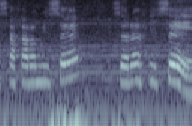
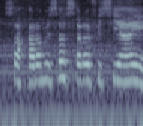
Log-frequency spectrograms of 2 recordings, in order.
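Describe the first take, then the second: First: The final ae is said as one vowel. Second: The final ae is said as two vowels. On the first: The speaker calls it right. "tapi Saccharomyces cerevisiae ya" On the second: The speaker calls it wrong. "bukan Saccharomyces cerevisiae ya"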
